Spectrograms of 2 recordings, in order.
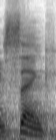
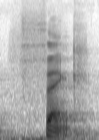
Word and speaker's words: think: is so simple so instead of going i sync you just go I think it's right here you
